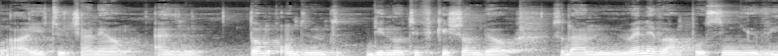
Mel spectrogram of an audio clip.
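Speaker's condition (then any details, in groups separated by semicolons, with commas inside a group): No condition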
